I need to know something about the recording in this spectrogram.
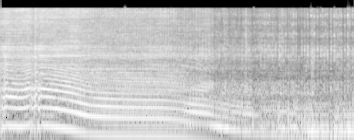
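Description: Portable fire pump engine running at high revs, then falling in pitch over about two seconds and settling to a lower, steady speed as it is throttled back.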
